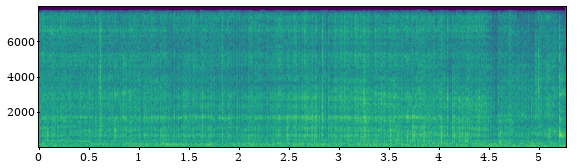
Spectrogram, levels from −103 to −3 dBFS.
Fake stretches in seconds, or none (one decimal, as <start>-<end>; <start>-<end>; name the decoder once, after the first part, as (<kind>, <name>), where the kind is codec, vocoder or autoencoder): 0.0-2.2 (codec, DAC); 3.6-5.3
